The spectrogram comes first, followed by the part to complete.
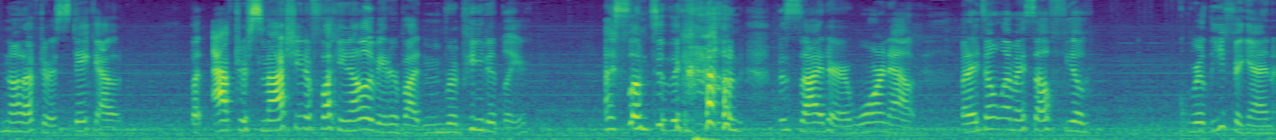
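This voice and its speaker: A woman's voice: medium pitch, background noise. A woman hosting a gaming video, reading visual novel narration aloud with dramatic expression.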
